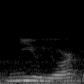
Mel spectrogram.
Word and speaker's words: New York: Anyone who speaks English properly knows that the EU sound in the English language is phonetically U. It's pronounced New York. Only Jews didn't pronounce it New York, they pronounced it New York.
